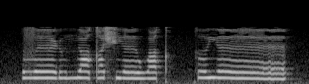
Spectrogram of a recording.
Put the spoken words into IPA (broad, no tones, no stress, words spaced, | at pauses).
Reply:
vɛːɽɨnɨ dˤʌʃjɛːwetˤkːə jɛː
